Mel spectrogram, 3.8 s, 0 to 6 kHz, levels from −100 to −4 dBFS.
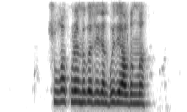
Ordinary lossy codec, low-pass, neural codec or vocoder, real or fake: AAC, 48 kbps; 5.4 kHz; vocoder, 44.1 kHz, 128 mel bands, Pupu-Vocoder; fake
